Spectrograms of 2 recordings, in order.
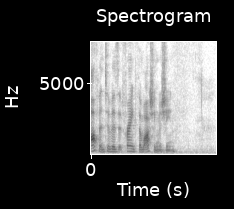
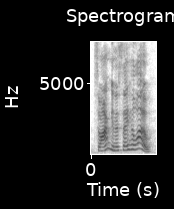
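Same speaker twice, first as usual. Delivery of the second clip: raised, louder call across the room; high, loud character call; 7 semitones higher, 8 dB louder than usual. A narrator's reading. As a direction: call it over brightly to a friend. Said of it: "he calls to Lumpy".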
